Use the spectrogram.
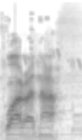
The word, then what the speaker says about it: guaraná: Guarana. That's how it's spelled. I prefer the Brazilian pronunciation, Guaraná, but that's because I'm stupid.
